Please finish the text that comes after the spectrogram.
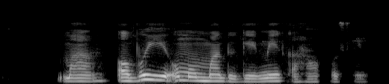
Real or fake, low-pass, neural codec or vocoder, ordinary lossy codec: real; 7.2 kHz; none; AAC, 48 kbps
